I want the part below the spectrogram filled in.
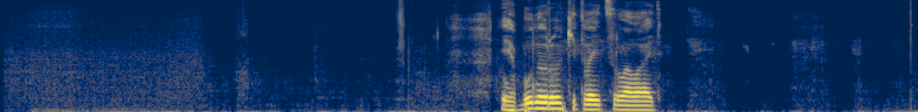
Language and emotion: Russian, neutral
